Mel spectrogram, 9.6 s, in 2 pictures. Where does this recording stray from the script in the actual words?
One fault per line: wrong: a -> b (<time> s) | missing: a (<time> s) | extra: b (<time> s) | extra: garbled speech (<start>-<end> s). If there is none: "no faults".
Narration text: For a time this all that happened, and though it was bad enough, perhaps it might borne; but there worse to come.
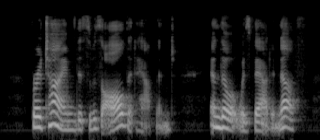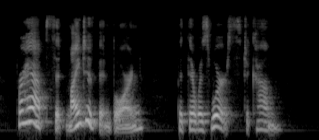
extra: was (1.4 s)
extra: have been (6.1 s)
extra: was (7.7 s)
